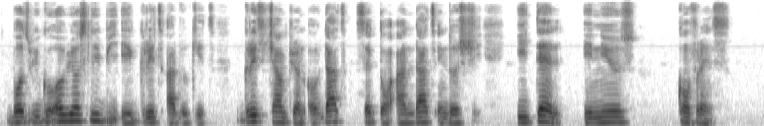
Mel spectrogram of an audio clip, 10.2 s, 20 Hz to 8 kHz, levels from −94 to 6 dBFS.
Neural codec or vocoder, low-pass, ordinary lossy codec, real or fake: none; 7.2 kHz; none; real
